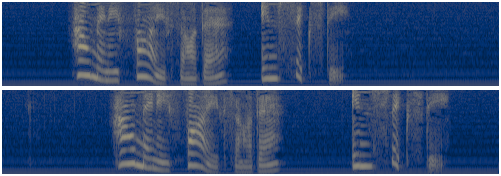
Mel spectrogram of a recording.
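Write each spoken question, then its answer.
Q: How many fives are there in 60?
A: 12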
